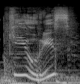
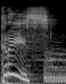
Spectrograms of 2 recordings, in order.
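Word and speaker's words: QRIS: Ada yang menyebut Kyuris, Kiris atau ORIS. Kepala Grup Departemen Kebijakan Sistem Pembayaran DKSPBI, Fitria Irmi Triswati mengungkapkan pengucapan yang benar adalah Kris.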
